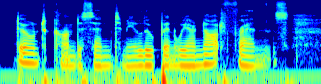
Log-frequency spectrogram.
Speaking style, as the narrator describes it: Severus murmured

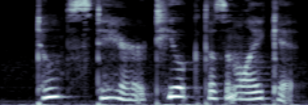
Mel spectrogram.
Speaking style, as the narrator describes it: the woman whispered

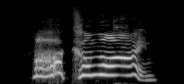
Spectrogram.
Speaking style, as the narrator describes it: He shouts when it refuses to turn

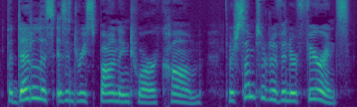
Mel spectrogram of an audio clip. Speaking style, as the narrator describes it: Grodin was saying urgently

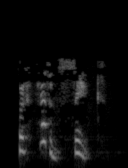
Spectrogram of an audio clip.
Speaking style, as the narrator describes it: McGonagall said sharply

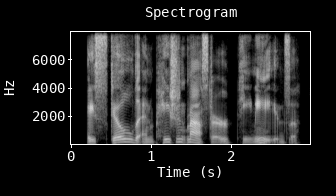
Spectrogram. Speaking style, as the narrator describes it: Yoda said

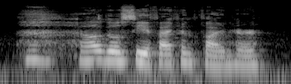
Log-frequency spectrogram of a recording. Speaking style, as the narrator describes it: John sighs

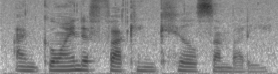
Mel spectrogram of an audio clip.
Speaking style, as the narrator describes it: John said grimly

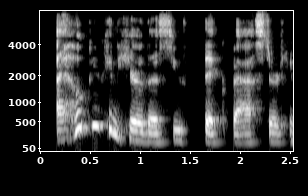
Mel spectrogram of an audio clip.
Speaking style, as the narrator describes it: he muttered

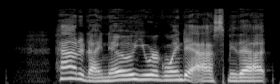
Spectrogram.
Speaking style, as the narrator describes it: Pike chuckled

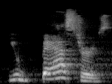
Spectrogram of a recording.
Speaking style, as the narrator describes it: the demon screamed

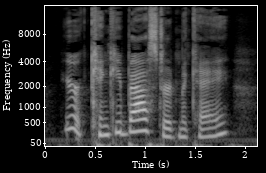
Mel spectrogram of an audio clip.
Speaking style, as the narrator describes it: John finally managed

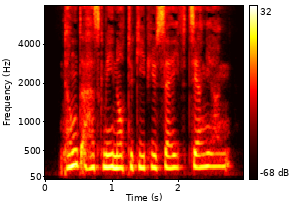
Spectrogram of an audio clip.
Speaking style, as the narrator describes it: he says, his voice quiet but still fierce

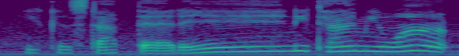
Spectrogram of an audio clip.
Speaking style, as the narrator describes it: Rodney says softly

